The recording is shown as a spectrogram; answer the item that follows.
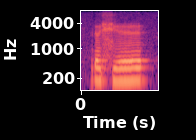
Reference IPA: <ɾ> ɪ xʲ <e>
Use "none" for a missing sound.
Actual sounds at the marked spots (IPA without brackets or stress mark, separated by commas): ɾ, e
